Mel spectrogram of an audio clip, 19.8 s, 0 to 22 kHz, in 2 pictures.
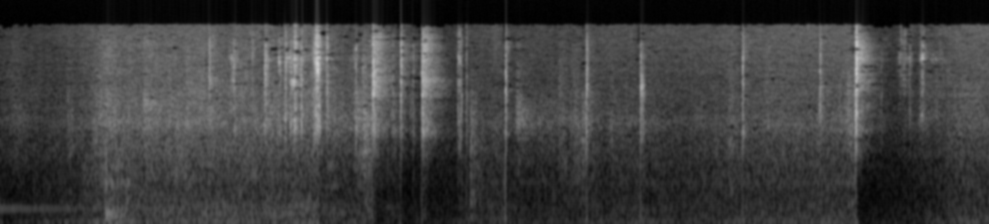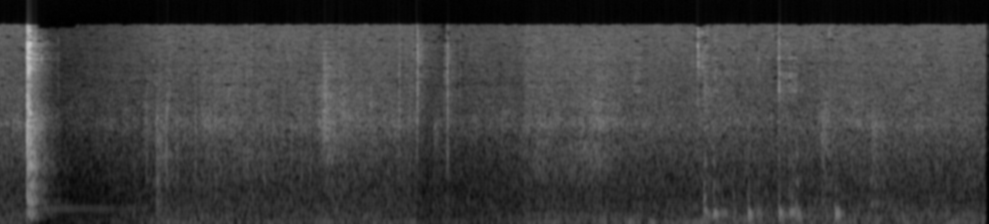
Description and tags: lightening incense 131110
13.11.2010: about 15.00. my office at my place. tenement on Gorna Wilda street in Poznan.
the sound of lightening up of the incense by using lighter.
clicks, home, field-recording, lightening, domestic-sounds, flat, inside, lighter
